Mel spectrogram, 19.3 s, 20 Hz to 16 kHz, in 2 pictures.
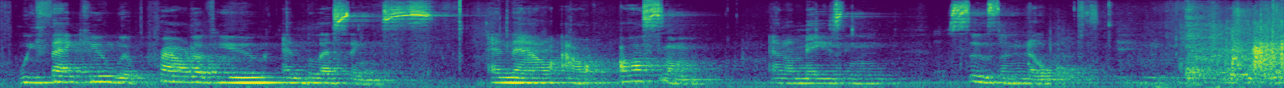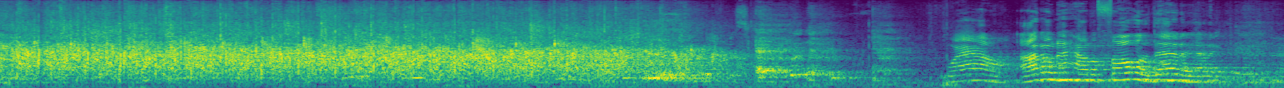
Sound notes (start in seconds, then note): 8.9 applause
